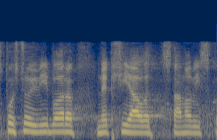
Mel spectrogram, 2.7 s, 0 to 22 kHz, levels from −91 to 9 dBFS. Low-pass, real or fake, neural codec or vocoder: 7.2 kHz; fake; codec, 16 kHz, 1.1 kbps, Voila-Tokenizer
